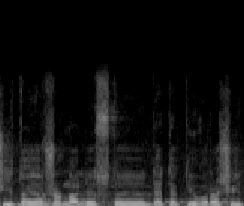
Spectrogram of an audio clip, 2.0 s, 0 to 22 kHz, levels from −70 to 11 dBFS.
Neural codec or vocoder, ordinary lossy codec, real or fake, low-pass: none; Opus, 64 kbps; real; 14.4 kHz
